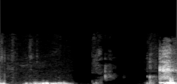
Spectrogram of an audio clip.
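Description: A short muffled noise over a remote student's line in an online call, then the audio drops out to dead silence for most of a second.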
